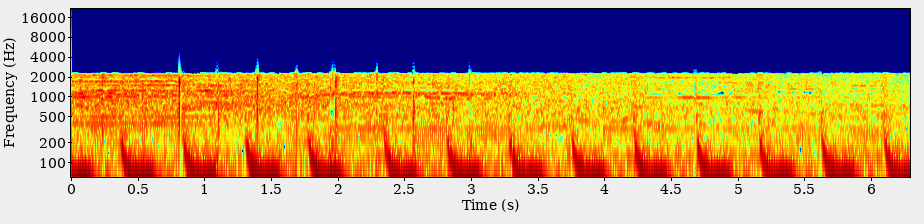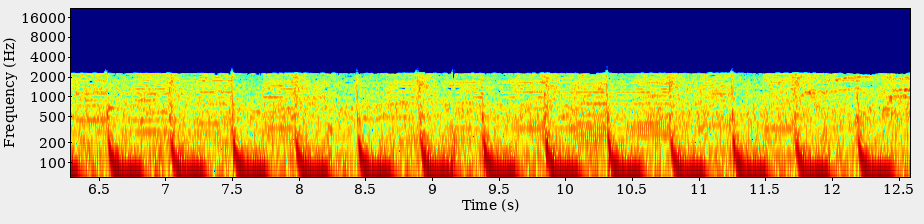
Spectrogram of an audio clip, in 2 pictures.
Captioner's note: cheers and applause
